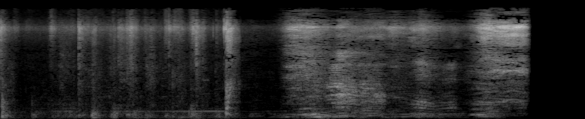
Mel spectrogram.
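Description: Light footsteps and small knocks on a wooden floor while a dog whimpers, ending in a sharp knock about three and a half seconds in. Louder voices take over from about four seconds in.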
